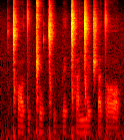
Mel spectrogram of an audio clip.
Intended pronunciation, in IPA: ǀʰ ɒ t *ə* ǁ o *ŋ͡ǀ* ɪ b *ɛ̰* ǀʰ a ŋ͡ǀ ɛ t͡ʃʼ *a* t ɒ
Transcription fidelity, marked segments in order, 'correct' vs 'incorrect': incorrect: ɪ, incorrect: ǀʰ, incorrect: ɛ, correct

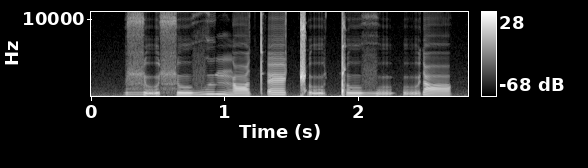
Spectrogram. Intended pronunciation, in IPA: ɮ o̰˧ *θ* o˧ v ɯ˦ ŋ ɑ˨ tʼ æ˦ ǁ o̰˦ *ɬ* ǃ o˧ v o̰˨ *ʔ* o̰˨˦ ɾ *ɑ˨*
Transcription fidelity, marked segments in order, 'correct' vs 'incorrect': incorrect: ɬ, incorrect: none, correct, correct

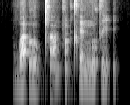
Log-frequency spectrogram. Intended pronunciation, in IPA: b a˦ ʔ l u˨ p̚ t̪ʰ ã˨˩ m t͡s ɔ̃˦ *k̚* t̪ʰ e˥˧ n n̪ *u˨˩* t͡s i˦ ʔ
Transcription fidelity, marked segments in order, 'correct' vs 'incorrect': correct, incorrect: u˥˧

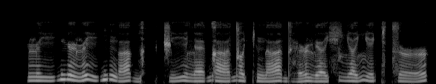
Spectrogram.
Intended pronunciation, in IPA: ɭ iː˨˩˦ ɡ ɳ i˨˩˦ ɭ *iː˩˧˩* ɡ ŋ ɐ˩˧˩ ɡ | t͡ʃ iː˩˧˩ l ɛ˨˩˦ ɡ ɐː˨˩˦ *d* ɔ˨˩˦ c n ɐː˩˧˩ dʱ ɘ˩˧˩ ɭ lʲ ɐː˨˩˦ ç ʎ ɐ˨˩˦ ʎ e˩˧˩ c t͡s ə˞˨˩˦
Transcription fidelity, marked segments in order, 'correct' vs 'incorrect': incorrect: iː˨˩˦, correct

